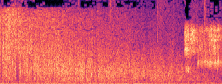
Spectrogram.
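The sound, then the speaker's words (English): A massive, roaring explosion rips a large hole in the ceiling of a sub hallway in the Royal Space Fortress. It is loud, with dense rumbling low end that sustains throughout before a faint high-pitched ringing emerges near the end. “A huge explosion rips a large hole in the ceiling of a”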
